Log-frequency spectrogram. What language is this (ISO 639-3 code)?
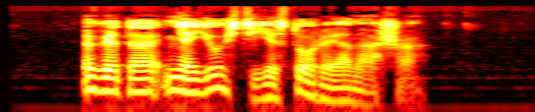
bel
